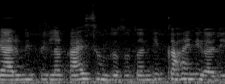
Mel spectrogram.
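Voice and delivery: ordinary talk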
